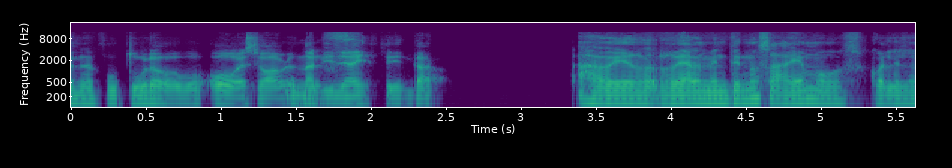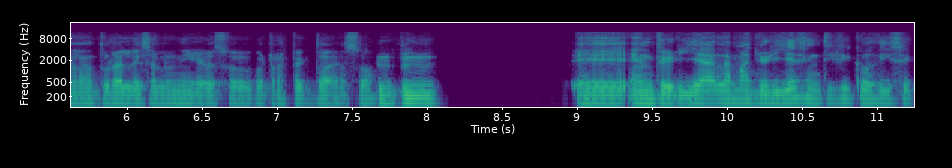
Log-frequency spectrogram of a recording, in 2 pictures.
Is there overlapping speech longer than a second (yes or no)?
no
